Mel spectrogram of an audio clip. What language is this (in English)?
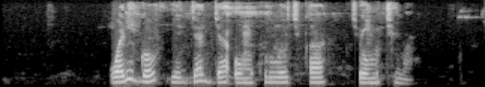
Ganda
